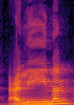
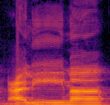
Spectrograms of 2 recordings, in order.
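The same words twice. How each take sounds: First: عليما said at normal pace, the tanween still sounded; normal reading. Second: عليما slowed right down, ending on a drawn-out alif; stop demo. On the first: Teacher contrasting reading and stopping. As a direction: say عليما with its nunation. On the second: Teacher demonstrating the stop on a long alif. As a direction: hold the final alif of عليما for two beats. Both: Shown as a demonstration. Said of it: "نعوض عن تنوين النصب".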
